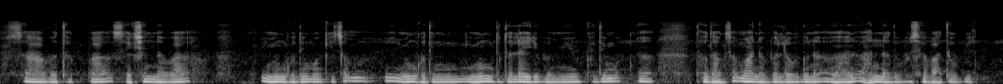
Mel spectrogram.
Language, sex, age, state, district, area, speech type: Manipuri, male, 18-30, Manipur, Bishnupur, rural, spontaneous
